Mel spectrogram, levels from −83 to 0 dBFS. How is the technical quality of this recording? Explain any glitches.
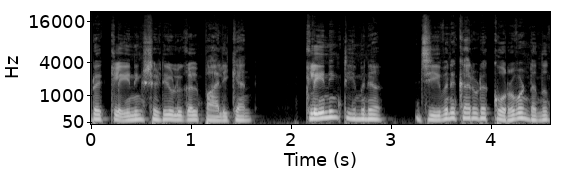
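No glitches can be heard anywhere in the recording. The speech runs without any interruption or audible fault.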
